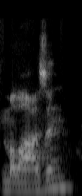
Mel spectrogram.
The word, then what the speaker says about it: Malazan: It's fine, however you say it, but I believe the way Erickson would say it is Malazan.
